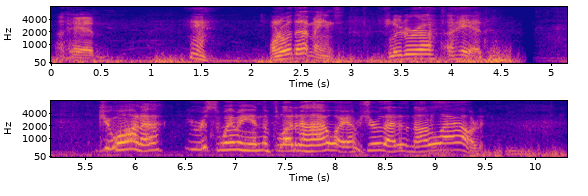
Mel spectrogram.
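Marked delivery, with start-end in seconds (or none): 5.6-9.5 raised, higher scolding voice. Real, not acted. Vlogger scolds Joanna for swimming, raised and higher. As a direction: tell her off for swimming in the flood.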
